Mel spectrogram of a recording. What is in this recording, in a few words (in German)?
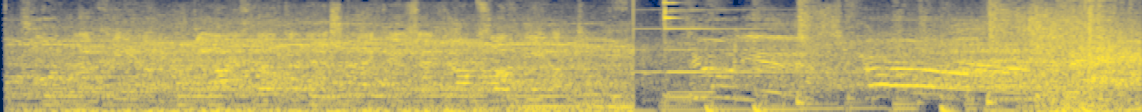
Rennbahnsprecher Stadionsprecher; Stimmproben; Winning Time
